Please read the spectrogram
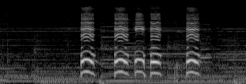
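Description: Yellow rubber chicken squeeze toy squawking four times in quick succession as it is squeezed, starting just under a second in, each squawk rising and falling in pitch.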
